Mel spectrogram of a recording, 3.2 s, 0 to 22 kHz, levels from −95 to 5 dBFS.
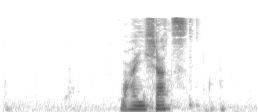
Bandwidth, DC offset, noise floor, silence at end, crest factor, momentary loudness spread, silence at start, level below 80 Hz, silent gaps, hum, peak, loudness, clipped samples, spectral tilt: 12 kHz; under 0.1%; -81 dBFS; 0.85 s; 22 dB; 15 LU; 1.5 s; -72 dBFS; none; none; -18 dBFS; -34 LUFS; under 0.1%; -3.5 dB/octave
